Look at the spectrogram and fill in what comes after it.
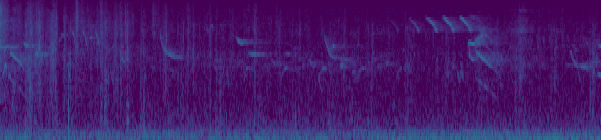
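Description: Faint outdoor ambience: a wild bird's short, high chirps sliding downward, repeated every second or so and bunching near the end, over a low steady rumble.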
